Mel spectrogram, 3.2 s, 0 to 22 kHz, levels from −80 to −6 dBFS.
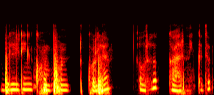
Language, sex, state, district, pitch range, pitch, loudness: Tamil, female, Tamil Nadu, Nilgiris, 220-270 Hz, 235 Hz, -22 LUFS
